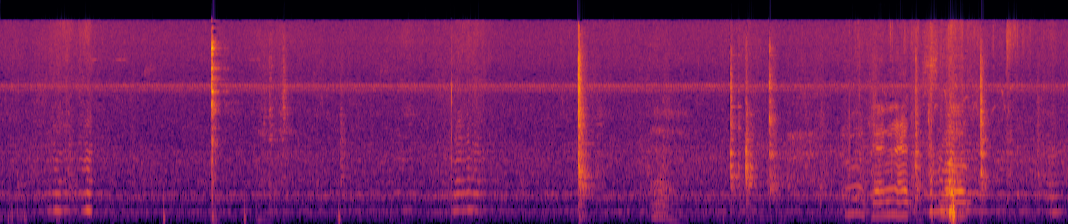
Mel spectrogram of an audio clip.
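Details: Swarm of honey bees clustering by their old hive as it is taken out of an old church; soft continuous buzz, occasional knocks, and a louder burst of buzzing and rattling near the end.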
